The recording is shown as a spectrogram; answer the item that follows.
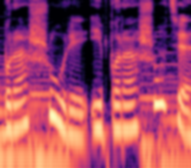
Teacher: в брошюре и парашюте гласное после «ша» всегда произносится твердо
